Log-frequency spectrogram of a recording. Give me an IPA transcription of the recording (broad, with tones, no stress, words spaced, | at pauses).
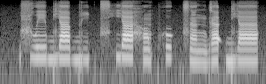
ɕwe˧bja˧ bi˨ʔt͡sʰja˦ hɔ̃˨˩pʰo˦k̚ sã˨˩nɡa˦ʔ bja˦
